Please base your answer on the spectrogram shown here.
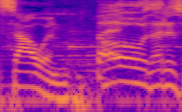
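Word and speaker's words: Samhain: She just pronounced it wrong. Yeah, she said Sam Hayne, but it's sin.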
